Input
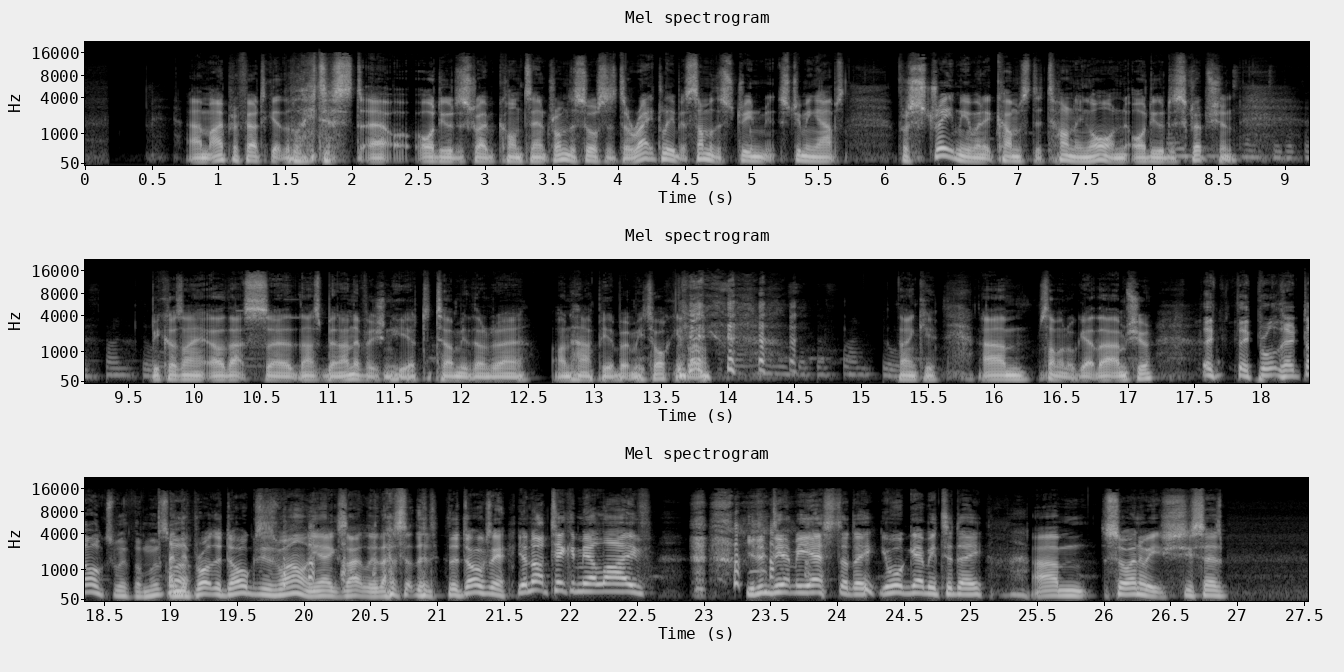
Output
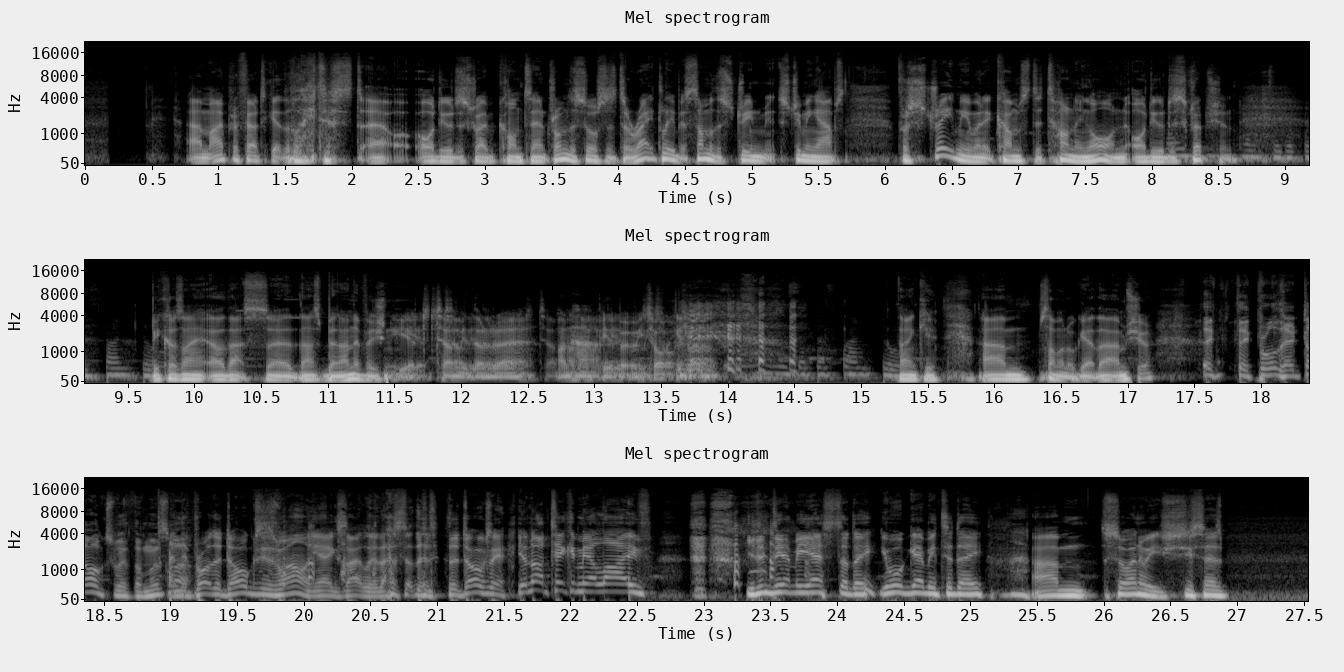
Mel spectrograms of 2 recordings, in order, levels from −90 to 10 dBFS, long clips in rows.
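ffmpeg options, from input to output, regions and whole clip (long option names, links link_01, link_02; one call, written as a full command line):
ffmpeg -i in.wav -filter_complex "[0:a]asettb=1/sr,asplit=3[link_01][link_02][link_03];[link_01]atrim=end=8.374[link_04];[link_02]atrim=start=8.37:end=8.83,asetpts=PTS-STARTPTS,afade=type=in:duration=0.004:curve=qsin,afade=type=out:start_time=0.456:duration=0.004:curve=qsin,lowpass=frequency=1600:poles=1,acompressor=threshold=-36dB:ratio=3:attack=3.2:release=140:knee=1:detection=peak[link_05];[link_03]atrim=start=8.826[link_06];[link_04][link_05]acrossfade=duration=0.004:curve1=hsin:curve2=qsin[link_07];[link_07][link_06]acrossfade=duration=0.004:curve1=qsin:curve2=hsin,asettb=1/sr,asplit=3[link_08][link_09][link_10];[link_08]atrim=end=11.444[link_11];[link_09]atrim=start=11.44:end=14.1,asetpts=PTS-STARTPTS,afade=type=in:duration=0.004:curve=qsin,afade=type=out:start_time=2.656:duration=0.004:curve=qsin,highpass=370,lowpass=3800,equalizer=frequency=790:width=1.8:gain=-8.5,aecho=1:1:62|86|772:0.447|0.211|0.141,atrim=end_sample=117306[link_12];[link_10]atrim=start=14.096[link_13];[link_11][link_12]acrossfade=duration=0.004:curve1=hsin:curve2=qsin[link_14];[link_14][link_13]acrossfade=duration=0.004:curve1=qsin:curve2=hsin,asettb=1/sr,asplit=3[link_15][link_16][link_17];[link_15]atrim=end=17.024[link_18];[link_16]atrim=start=17.02:end=22.44,asetpts=PTS-STARTPTS,afade=type=in:duration=0.004:curve=qsin,afade=type=out:start_time=5.416:duration=0.004:curve=qsin,highpass=frequency=500:poles=1,acompressor=threshold=-26dB:ratio=6:attack=3.2:release=140:knee=1:detection=peak[link_19];[link_17]atrim=start=22.436[link_20];[link_18][link_19]acrossfade=duration=0.004:curve1=hsin:curve2=qsin[link_21];[link_21][link_20]acrossfade=duration=0.004:curve1=qsin:curve2=hsin,acrossover=split=190[link_22][link_23];[link_23]acompressor=threshold=-27dB:ratio=4[link_24];[link_22][link_24]amix=inputs=2:normalize=0,asubboost=boost=9:cutoff=100,acrossover=split=3300[link_25][link_26];[link_26]acompressor=threshold=-38dB:ratio=4:attack=1:release=60[link_27];[link_25][link_27]amix=inputs=2:normalize=0,volume=-3dB" out.wav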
